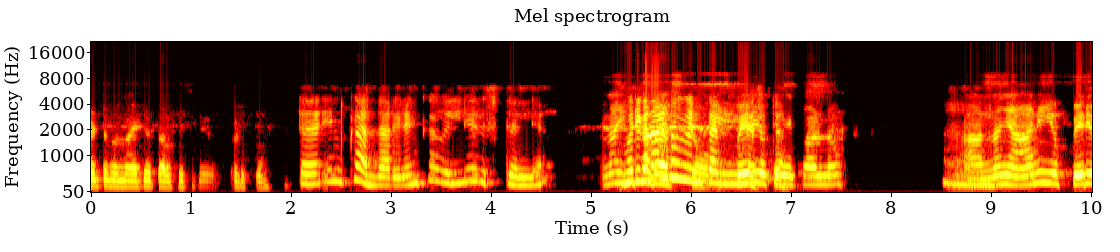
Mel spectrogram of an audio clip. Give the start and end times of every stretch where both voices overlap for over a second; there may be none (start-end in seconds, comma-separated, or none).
5.4-6.9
